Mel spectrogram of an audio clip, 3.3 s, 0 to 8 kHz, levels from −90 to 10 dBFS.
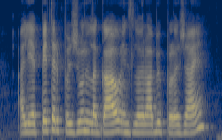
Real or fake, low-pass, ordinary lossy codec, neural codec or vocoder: real; none; none; none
